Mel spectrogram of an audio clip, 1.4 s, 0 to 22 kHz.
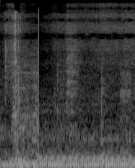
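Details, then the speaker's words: Manual JZX100 Mark II replica with a twin-disc clutch, just started and idling: a low, steady rumble with a faint rattly chatter and flutter underneath. This is normal for a twin-disc clutch. "so if you guys hear that chatter that means that this has a twin dis which is very unique I've never driven a manual car with on the street with a twin disc before"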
